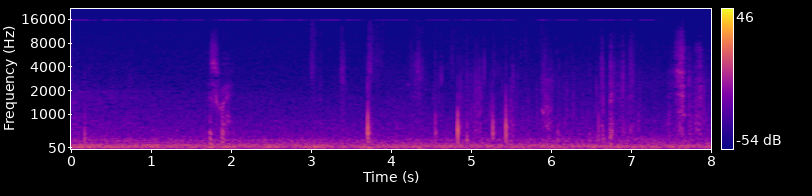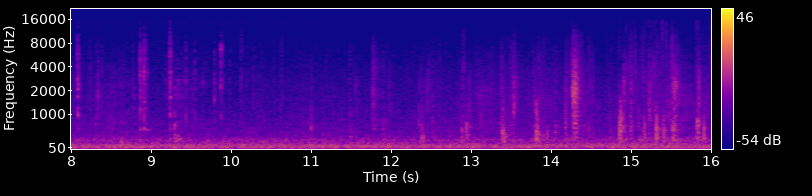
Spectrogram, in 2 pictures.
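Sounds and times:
low background rumble: 0.0s - 16.0s
footsteps on pavement: 2.9s - 8.4s, 10.8s - 16.0s.

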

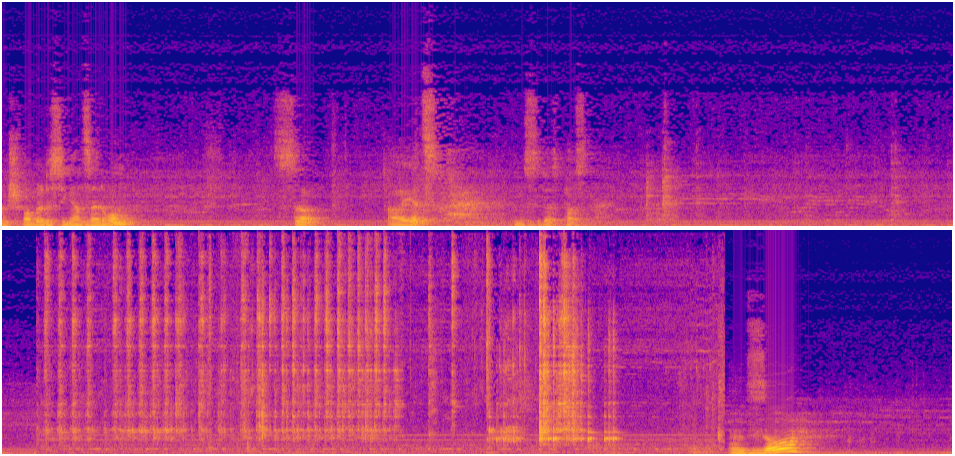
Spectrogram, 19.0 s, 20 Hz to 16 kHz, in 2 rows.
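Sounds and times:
metal parts clinking and rattling: 9.9s - 15.7s.

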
